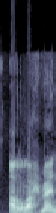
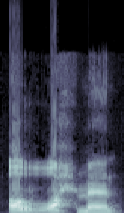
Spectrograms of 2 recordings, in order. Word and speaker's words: الرحمن: بعضهم يقول الرحمن، يقول الرحمن الرحمن، تنظرون عدة راءات، لكن الصحيح الرحمن، يعني خف التكرير، يعني لا تجعله يضطرب أكثر حتى تكون راءات متعددة.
